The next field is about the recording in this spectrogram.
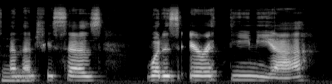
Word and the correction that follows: arrhythmia: which unfortunately is a mispronunciation. There's no vowel between the TH and the M of arrhythmia.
